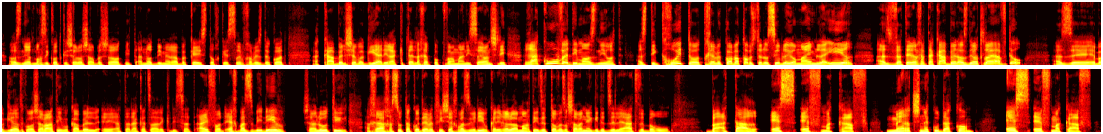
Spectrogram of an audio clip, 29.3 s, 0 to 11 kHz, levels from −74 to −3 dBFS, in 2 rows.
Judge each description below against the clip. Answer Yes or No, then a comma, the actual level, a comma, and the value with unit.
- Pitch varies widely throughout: Yes, wide, 7.0 semitones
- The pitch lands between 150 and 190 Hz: No, medium, 140 Hz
